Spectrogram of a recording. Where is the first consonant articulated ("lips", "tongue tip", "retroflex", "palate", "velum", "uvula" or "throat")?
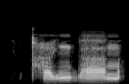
uvula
